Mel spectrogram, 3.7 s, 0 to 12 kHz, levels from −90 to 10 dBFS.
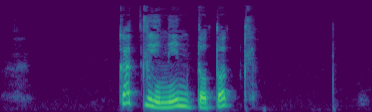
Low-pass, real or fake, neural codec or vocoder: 9.9 kHz; real; none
